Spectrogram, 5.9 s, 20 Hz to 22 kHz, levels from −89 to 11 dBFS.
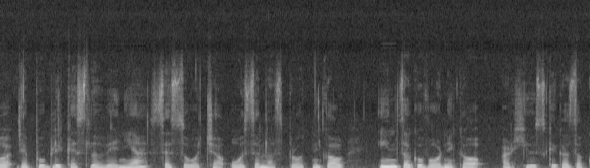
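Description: No technical faults are audible.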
